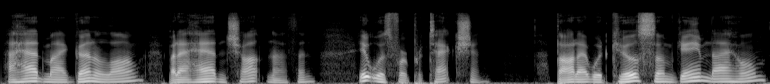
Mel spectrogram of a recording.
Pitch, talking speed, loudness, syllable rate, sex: 125 Hz, 170 wpm, -17 LUFS, 4.1 syllables/s, male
